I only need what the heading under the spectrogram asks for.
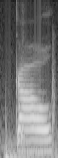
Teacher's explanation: steady and level meaning it doesn't rise or fall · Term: first tone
